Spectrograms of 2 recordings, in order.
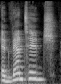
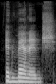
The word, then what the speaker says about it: advantage: Again, Americans usually drop the T after the N. You can say advantage. I usually say advantage, advantage.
